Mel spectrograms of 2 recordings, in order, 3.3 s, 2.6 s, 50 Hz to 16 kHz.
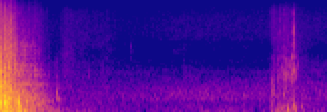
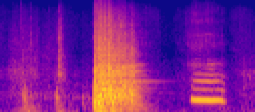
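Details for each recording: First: Motorhome passenger door with Mobil-Safe door safe, after fitting extra buffers: a single solid thunk as the door shuts, then quiet, no rattle or buzzing. Closes cleanly. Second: Mobil-Safe door safe on a camper van's passenger door (X290): two light knocks, then a heavy door thunk with a loose clattery tail as the safe lid has play because too few rubber buffers were supplied, before adding extra buffers.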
